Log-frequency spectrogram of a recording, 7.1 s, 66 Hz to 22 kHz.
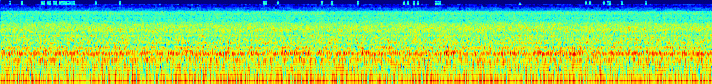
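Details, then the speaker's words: Vevor Chinese diesel heater fan at setting H4, run in an uninsulated small camper: steady, even fan rush with no pulsing, speeding up slightly per level and nearly drowning out the fuel pump clicking; normal blower operation. "Fan is clearly accelerating a little bit. Okay. At least in my application, with a fan that kicked up just a hair more, it just kicks up a hair more each time."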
